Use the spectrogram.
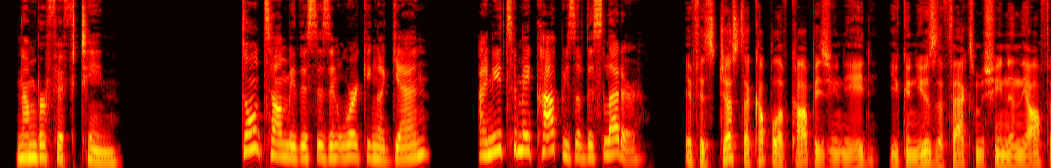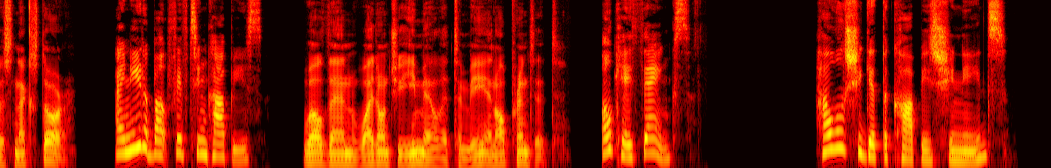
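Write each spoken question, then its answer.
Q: How will she get the copies she needs?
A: She'll email the letter to the man and he'll print it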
